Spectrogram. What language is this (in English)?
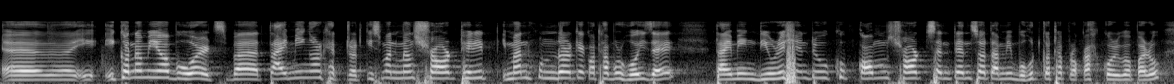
Assamese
